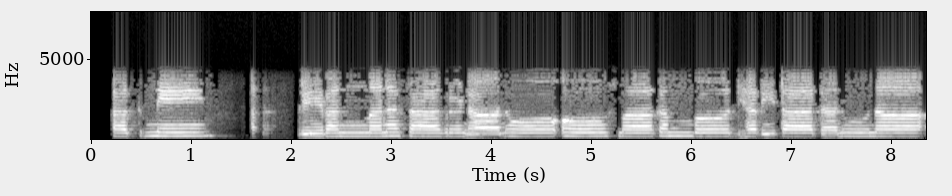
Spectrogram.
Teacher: So everything was a continuous flow except for that one place between Agne and Atrivan. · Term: pause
